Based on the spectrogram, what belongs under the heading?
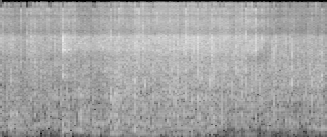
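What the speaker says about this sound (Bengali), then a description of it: "চাউমিন করবো বলে এখানে ডিমটাকে ভেজে নিচ্ছি।" An egg frying in a pan for chow mein gives a steady, close hiss and sizzle that runs unbroken, with a faint scrape near the start.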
